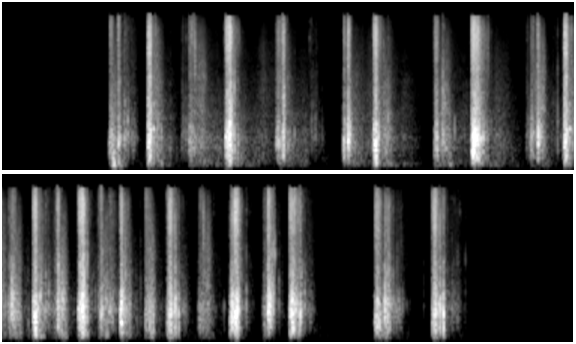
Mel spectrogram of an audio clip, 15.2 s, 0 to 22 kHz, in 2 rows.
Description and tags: FX Footsteps Gravel01
walk, walking, step, footstep, steps, footsteps, foot, foley, shoe, feet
